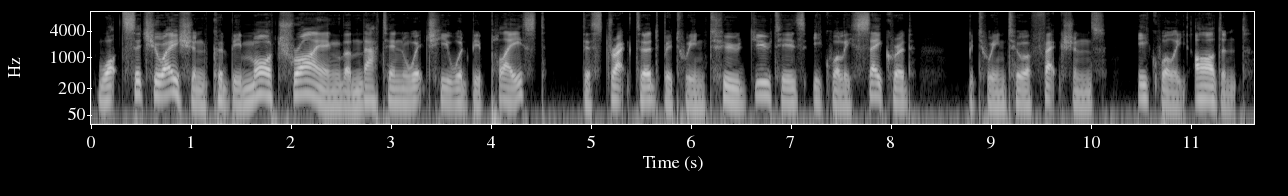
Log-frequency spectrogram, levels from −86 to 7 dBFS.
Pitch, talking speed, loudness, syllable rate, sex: 105 Hz, 130 wpm, -23 LUFS, 4.0 syllables/s, male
